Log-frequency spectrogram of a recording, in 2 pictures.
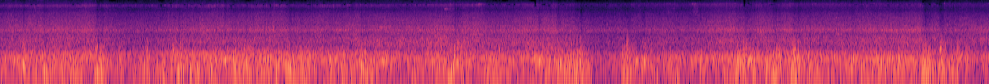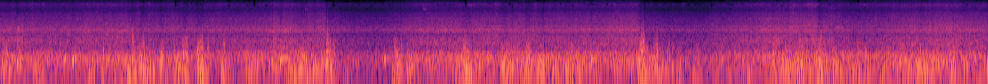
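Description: Train rolling along the track: a steady, loud rumble with short irregular clacks of the wheels over the rail.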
